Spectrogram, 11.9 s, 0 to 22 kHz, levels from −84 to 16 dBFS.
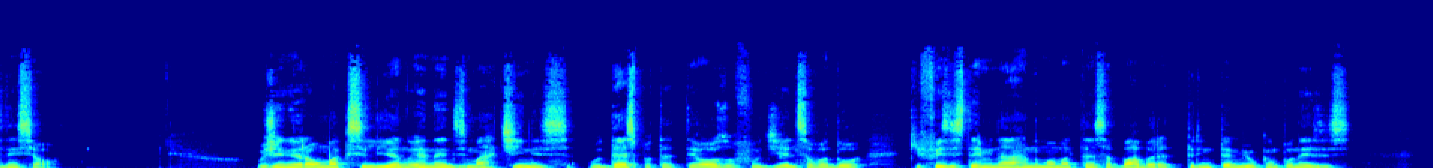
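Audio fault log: Nothing to log here; this bit of speech comes through without any technical faults I can hear.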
